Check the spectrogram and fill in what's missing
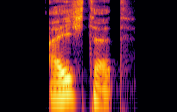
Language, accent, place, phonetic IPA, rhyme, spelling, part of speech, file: German, Germany, Berlin, [ˈaɪ̯çtət], -aɪ̯çtət, eichtet, verb, De-eichtet.ogg
- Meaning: inflection of eichen: 1. second-person plural preterite 2. second-person plural subjunctive II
